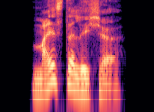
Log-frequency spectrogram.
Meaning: inflection of meisterlich: 1. strong/mixed nominative/accusative feminine singular 2. strong nominative/accusative plural 3. weak nominative all-gender singular
- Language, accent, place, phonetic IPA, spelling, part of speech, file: German, Germany, Berlin, [ˈmaɪ̯stɐˌlɪçə], meisterliche, adjective, De-meisterliche.ogg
